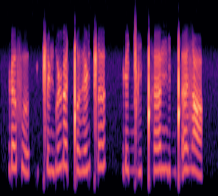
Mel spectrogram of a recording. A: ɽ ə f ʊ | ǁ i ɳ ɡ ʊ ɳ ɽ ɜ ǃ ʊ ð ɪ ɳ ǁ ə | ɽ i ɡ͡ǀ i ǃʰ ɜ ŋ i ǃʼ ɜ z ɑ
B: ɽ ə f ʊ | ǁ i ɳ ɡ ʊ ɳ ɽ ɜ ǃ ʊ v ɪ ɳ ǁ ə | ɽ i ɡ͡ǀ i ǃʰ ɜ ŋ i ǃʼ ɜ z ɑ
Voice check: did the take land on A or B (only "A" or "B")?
A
